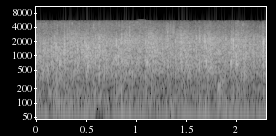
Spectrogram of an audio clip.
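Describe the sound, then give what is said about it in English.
Audience applause in a church service after news of mission giving, a loud, dense patter of many hands clapping at once, holding steady for the whole stretch with no talk over it. “That was a good place for an applause.”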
